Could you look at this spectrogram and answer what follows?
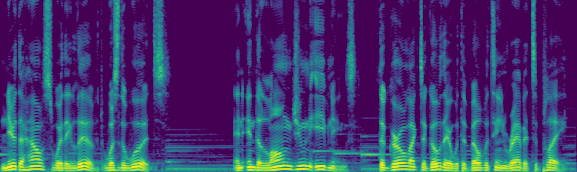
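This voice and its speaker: A man reading scripted storybook narration in a measured, storytelling manner. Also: on the low side, animated, a little mellow, faint music behind.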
